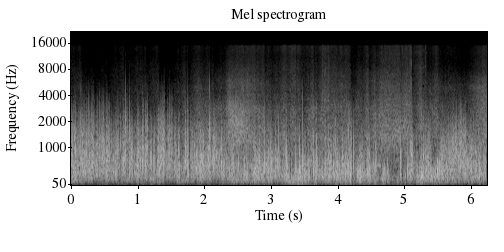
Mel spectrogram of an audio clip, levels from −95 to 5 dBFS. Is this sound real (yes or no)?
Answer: yes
